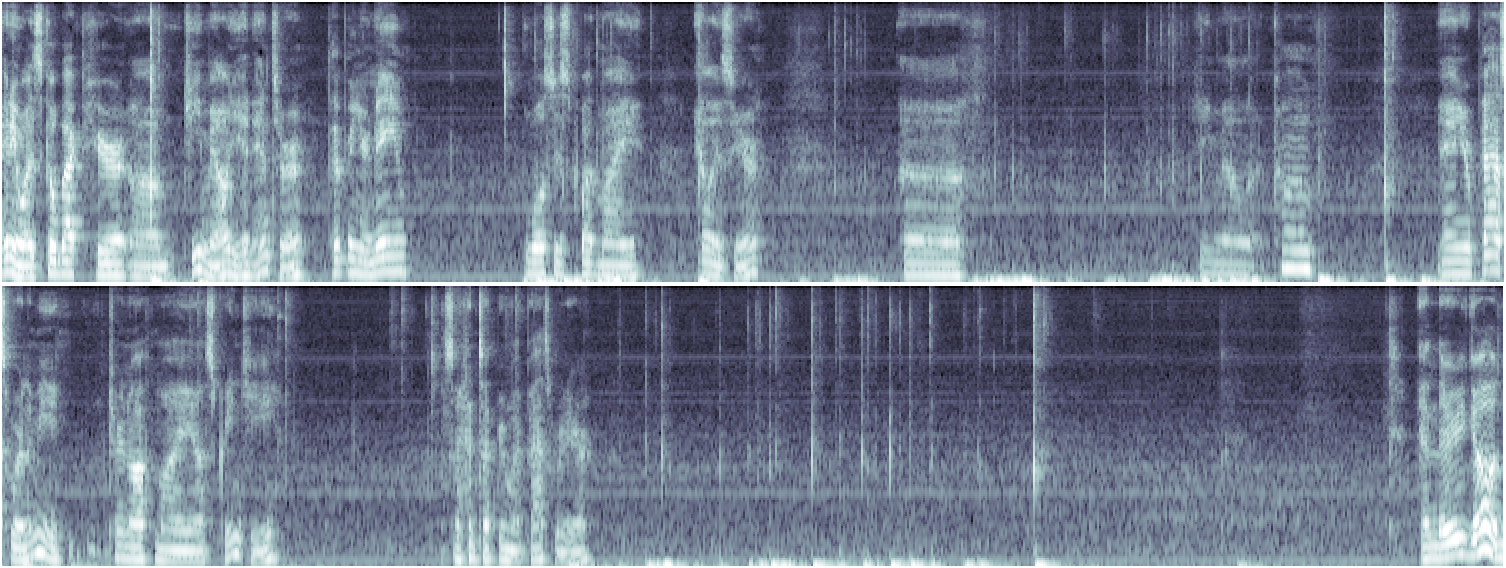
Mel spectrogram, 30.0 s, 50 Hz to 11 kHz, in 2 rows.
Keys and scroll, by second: 1.5 Return, 5.0-6.6 typing, 6.9 Return, 8.1-13.8 typing.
